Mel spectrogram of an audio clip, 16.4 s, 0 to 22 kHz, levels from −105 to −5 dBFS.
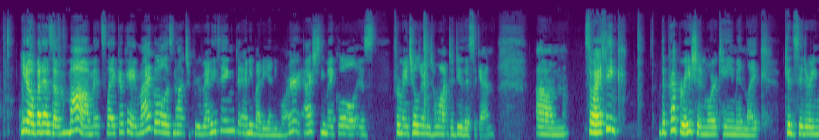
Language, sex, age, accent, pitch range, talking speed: English, female, 30-49, American, 190-240 Hz, 155 wpm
